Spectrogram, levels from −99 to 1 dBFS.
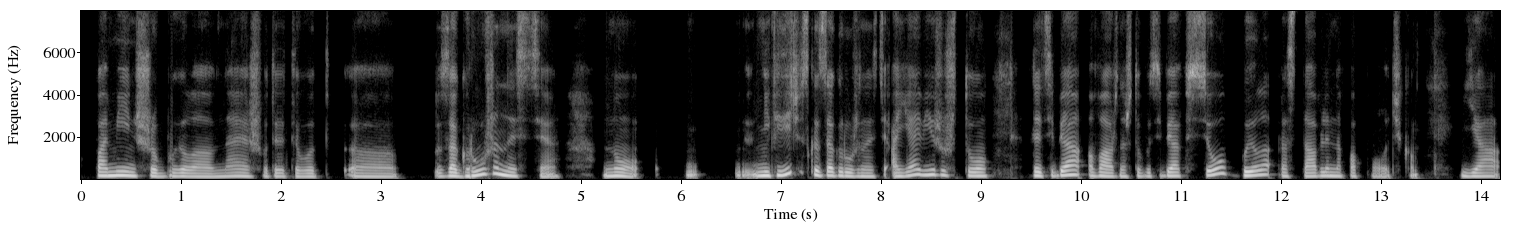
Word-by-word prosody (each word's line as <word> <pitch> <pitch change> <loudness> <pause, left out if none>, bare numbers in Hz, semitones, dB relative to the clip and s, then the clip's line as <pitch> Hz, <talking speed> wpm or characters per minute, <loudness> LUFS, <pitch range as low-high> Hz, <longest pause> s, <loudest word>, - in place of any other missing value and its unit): поменьше 180 -2 +5
было, 145 -2 -1
знаешь, 155 +1 -3
вот 150 - -8
этой 150 -1 -4
вот, 140 -1 -3 0.3
э, 140 -2 -3 0.4
загруженности, 170 - +2 0.4
но, 165 -4 +2 0.5
м, - - -2 0.4
н - - -2
не 185 - +8
физической 225 - +2
загруженности, 160 -5 0
а 160 - -1
я 195 +8 +1
вижу, 220 -1 +1
что 170 -3 -1 0.4
для 175 -1 +5
тебя 200 +6 +2
важно, 160 -2 0
чтобы 160 +3 -7
у - - -2
тебя 170 +2 0
всё 235 +10 +1
было 210 +5 +4
расставлено 165 +1 -1
по 150 - -5
полочкам. - - -9 0.4
Я 155 -1 -1
165 Hz, 125 wpm, -24 LUFS, 155-185 Hz, 0.5 s, не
